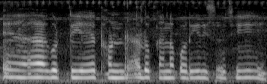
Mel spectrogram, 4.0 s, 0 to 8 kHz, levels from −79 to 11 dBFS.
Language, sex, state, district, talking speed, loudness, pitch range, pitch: Odia, male, Odisha, Khordha, 105 wpm, -16 LUFS, 235-245 Hz, 240 Hz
